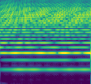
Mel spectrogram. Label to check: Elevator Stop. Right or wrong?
Wrong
